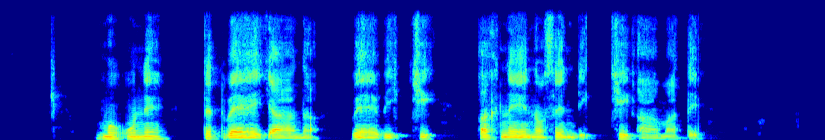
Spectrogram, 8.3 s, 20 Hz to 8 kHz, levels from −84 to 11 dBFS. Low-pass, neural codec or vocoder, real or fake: 7.2 kHz; vocoder, 22.05 kHz, 80 mel bands, WaveNeXt; fake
